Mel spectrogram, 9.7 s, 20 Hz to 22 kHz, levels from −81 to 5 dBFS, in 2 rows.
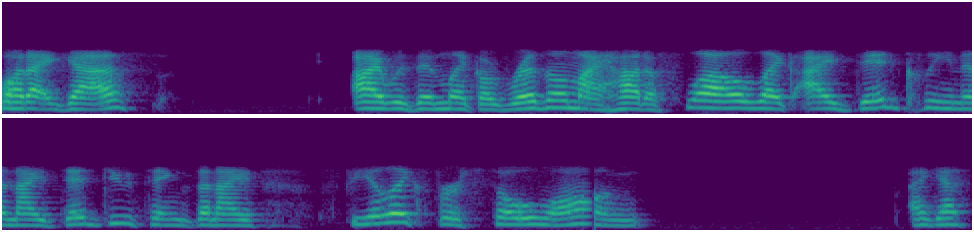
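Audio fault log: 7.76–7.82 s, packet loss with pitch repetition: 60 ms of the telephone-band sound is lost, which fits three 20 ms packets. The last pitch period is repeated and faded over about 50 ms, giving a brief held buzz instead of a plain dropout's silent gap.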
